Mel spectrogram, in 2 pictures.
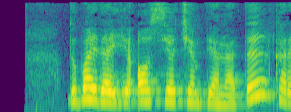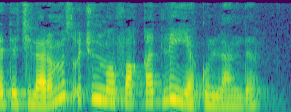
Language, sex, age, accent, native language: Uzbek, female, 12-17, Farg'ona, Uzbek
